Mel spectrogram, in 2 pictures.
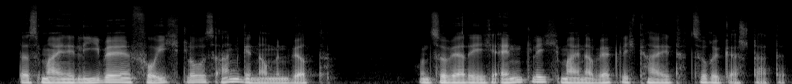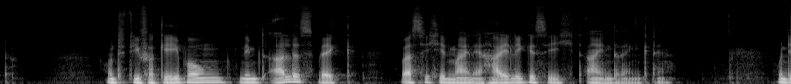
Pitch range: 75-90 Hz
